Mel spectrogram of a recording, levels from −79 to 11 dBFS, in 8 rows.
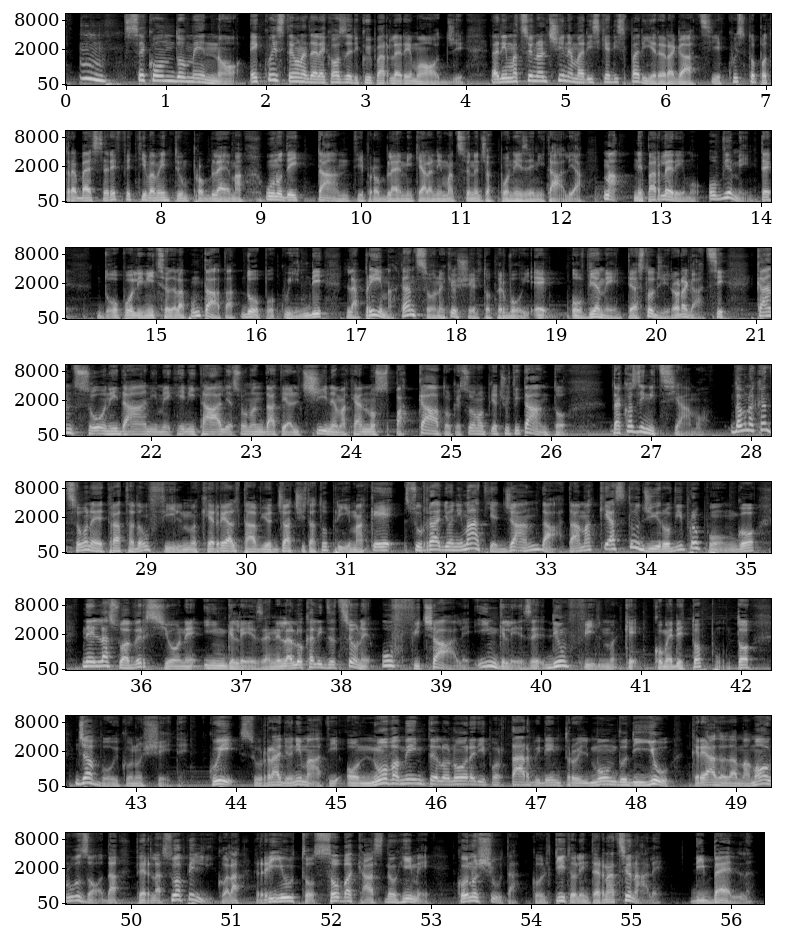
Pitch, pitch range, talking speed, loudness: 110 Hz, 90-145 Hz, 170 wpm, -16 LUFS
